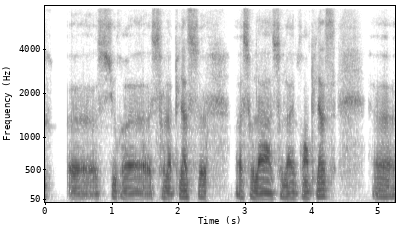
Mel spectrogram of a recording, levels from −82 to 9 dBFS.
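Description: At 2.42 to 2.44 s the audio makes a skip ahead: roughly a second of speech never arrives, and playback jumps straight from one point to a much later one with no gap or fill. The delay drops by about the same amount, as when a backlogged buffer discards what it holds. On the waveform the envelope changes abruptly at the joint; on the spectrogram harmonics and formants break off and restart at unrelated positions, with no silent column between them.

From 2.81 to 3.75 s comes a jitter buffer speed-up. The receiver is holding more audio than it wants and trims it by cutting out short pitch-period pieces over and over, roughly a tenth of a second in total. The speech runs at about 108% speed with unchanged pitch and sounds slightly rushed. On a spectrogram the harmonic spacing stays the same while syllables and formant transitions are compressed in time. The waveform shows periodic cycles with occasional missing periods but no clicks. 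Above 8 kHz the spectrogram is empty throughout, as expected from the G.722 call path.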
